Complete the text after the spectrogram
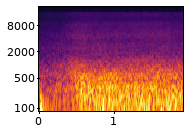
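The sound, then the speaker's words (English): Ocean waves wash in a steady, low rumbling roar, with a soft swell early on and a faint breezy hiss over the surf. No voices are heard. “Use this opportunity to embrace that ocean air.”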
